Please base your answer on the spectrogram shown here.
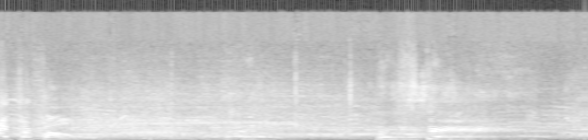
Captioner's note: crowd cheering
